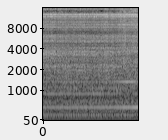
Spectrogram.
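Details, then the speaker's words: Axis stepper motor on a Chinese laser cutter running at 10 mm/s, investigated as the cause of ripples in engraved backgrounds. A steady, thin whining buzz builds as it goes from gentle vibration into oscillation: stepper motor resonance. "it's lost its library it's just vibrating gently now and now it's gone into oscillation"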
